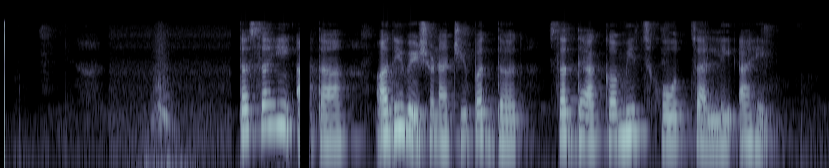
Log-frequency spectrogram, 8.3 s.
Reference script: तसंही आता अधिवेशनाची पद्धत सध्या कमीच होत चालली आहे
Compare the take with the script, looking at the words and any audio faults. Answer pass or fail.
fail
